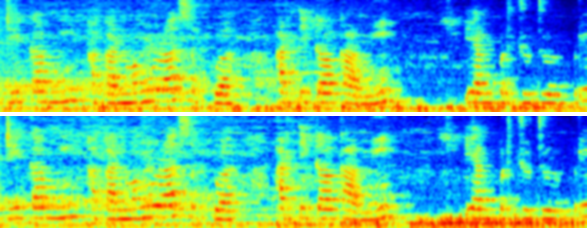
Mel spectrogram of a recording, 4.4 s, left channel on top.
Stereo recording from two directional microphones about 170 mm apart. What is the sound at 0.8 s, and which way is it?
A woman's voice, 20° right (ahead or behind).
